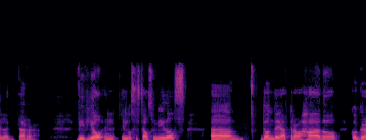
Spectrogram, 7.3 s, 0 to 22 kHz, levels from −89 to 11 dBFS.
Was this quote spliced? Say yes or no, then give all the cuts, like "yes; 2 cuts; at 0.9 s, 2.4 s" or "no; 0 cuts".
yes; 1 cut; at 2.4 s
